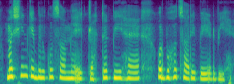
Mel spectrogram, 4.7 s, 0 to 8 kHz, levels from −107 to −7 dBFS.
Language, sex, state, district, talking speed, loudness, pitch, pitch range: Hindi, female, Uttar Pradesh, Lalitpur, 180 wpm, -16 LUFS, 235 Hz, 210-260 Hz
